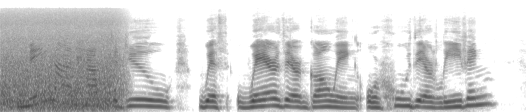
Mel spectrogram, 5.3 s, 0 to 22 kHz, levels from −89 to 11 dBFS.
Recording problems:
rain or running water; very loud; until 1 s; 3 dB above the speech

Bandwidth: 16 kHz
